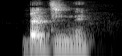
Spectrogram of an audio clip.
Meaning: to jest, joke
- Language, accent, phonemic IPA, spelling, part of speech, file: French, Canada, /ba.di.ne/, badiner, verb, LL-Q150 (fra)-badiner.wav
